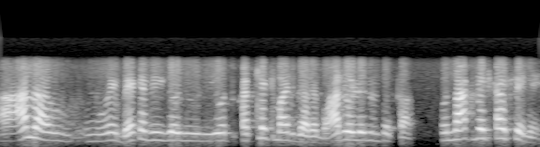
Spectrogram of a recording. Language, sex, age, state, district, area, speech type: Kannada, male, 60+, Karnataka, Udupi, rural, conversation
